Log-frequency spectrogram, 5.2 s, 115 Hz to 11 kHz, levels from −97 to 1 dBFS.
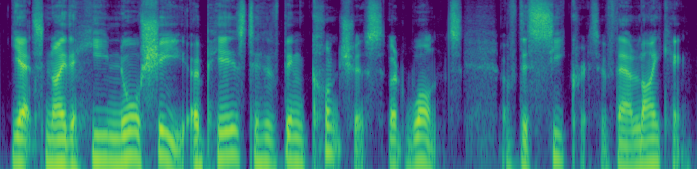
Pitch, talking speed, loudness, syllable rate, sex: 130 Hz, 205 wpm, -21 LUFS, 5.0 syllables/s, male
